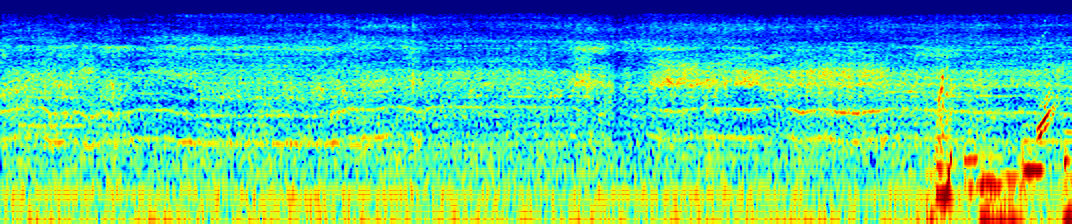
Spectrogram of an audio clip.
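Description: Small electric motors of two handheld foot-care devices running against the soles of a man's feet, a steady whine whose pitch wavers slowly as they are pressed and moved over the skin.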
